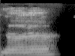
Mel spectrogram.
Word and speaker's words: Goerner: Yeah, so look up my name, Ben Goerner, G-O-E-R-N-E-R. – G-O-E-R-N-E-R.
